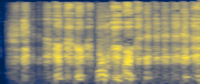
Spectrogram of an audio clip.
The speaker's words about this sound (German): Der Hund hechelte aufgeregt.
